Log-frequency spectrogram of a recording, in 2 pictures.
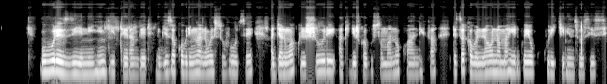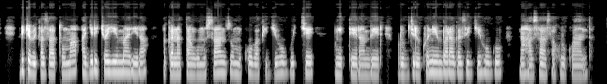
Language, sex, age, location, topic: Kinyarwanda, female, 25-35, Kigali, health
